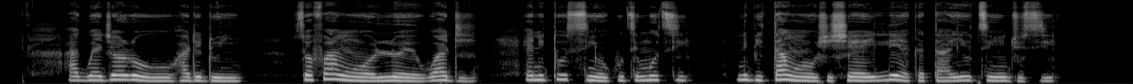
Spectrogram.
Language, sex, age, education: Yoruba, female, 15-29, tertiary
